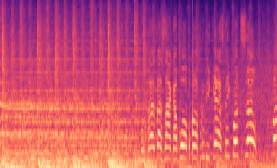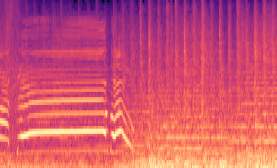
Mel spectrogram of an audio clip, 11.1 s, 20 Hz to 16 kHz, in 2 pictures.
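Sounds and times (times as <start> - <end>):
background music with steady beat: 0.0 - 11.0
commentator shouting goal: 3.8 - 8.3.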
